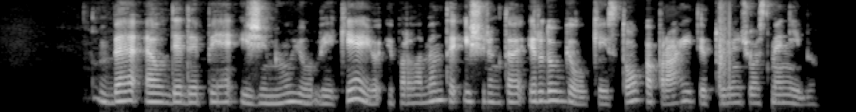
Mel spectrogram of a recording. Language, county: Lithuanian, Šiauliai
